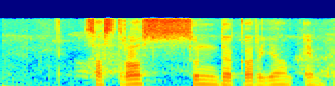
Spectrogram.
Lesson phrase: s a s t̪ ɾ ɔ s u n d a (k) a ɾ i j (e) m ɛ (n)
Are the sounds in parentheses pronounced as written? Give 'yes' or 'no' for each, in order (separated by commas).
yes, no, no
